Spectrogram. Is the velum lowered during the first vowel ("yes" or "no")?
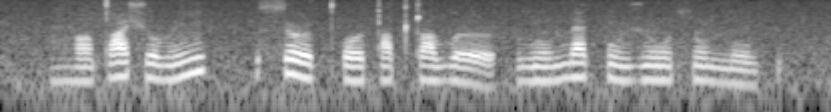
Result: yes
